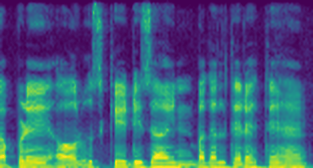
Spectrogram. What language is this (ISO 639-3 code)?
urd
